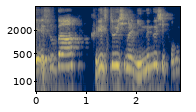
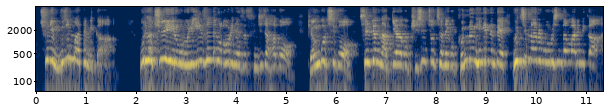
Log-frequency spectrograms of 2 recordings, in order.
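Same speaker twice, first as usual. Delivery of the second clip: higher, indignant demand to the Lord; indignant arguing with God; 6 semitones higher than usual. Retold or imitated. Believer protesting to the Lord, indignant and higher. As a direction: argue your case, offended and higher. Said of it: "라고 따지는 얘기입니다".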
